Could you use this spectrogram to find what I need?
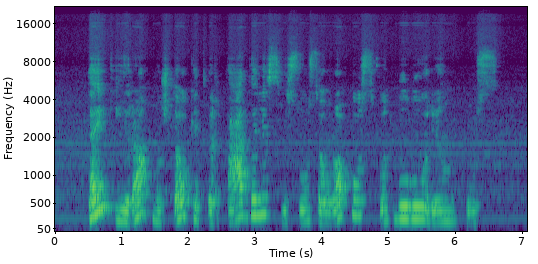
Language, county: Lithuanian, Marijampolė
